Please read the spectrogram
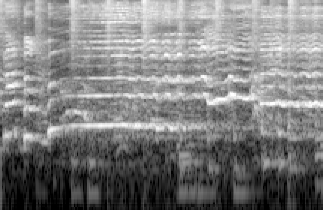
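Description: A woman singing live into a handheld microphone, holding one long note that steps down slightly in pitch about three seconds in, over backing music with a light beat.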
